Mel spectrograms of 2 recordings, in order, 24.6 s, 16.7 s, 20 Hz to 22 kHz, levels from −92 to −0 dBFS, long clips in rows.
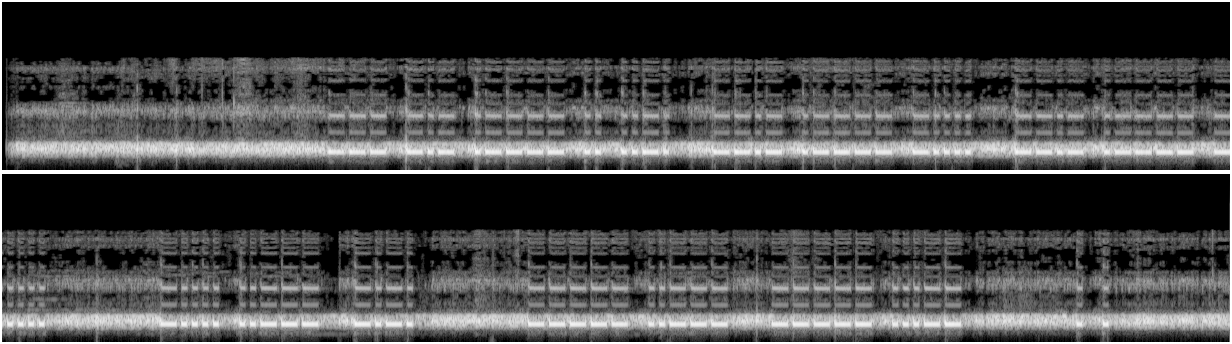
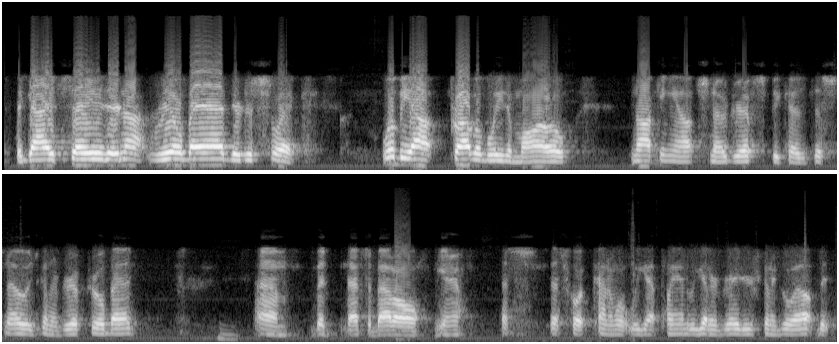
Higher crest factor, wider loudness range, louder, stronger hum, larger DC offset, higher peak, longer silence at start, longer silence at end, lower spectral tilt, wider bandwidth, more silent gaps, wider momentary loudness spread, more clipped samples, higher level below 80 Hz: about the same, 10 dB vs 12 dB; second, 2 LU vs 10 LU; about the same, -13 LUFS vs -15 LUFS; neither; neither; about the same, -2 dBFS vs -4 dBFS; about the same, 0.05 s vs 0.15 s; about the same, 0 s vs 0.1 s; about the same, -6.5 dB/octave vs -5.5 dB/octave; second, 5.6 kHz vs 8.6 kHz; neither; second, 5 LU vs 15 LU; neither; second, -74 dBFS vs -60 dBFS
